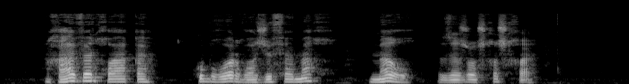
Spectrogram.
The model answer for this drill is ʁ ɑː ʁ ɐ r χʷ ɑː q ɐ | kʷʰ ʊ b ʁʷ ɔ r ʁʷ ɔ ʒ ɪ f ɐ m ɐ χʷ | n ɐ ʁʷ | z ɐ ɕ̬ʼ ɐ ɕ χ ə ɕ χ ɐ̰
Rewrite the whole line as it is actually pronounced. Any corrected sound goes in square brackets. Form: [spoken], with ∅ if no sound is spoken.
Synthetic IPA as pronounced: ʁ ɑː [v] ɐ r χʷ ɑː q ɐ | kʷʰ ʊ b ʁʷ ɔ r ʁʷ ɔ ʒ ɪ f ɐ m ɐ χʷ | [m] ɐ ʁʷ | z ɐ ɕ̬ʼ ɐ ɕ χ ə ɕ χ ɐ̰

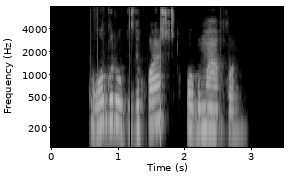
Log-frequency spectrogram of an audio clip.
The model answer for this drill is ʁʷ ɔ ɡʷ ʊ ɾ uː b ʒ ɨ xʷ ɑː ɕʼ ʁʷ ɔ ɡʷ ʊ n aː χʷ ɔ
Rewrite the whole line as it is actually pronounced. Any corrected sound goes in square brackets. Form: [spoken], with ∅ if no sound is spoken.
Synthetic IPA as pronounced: ʁʷ ɔ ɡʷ ʊ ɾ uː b [z] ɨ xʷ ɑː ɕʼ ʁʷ ɔ ɡʷ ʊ [m] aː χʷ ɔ

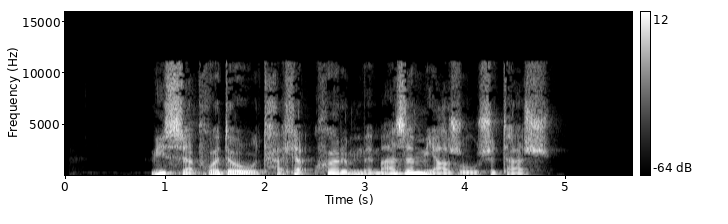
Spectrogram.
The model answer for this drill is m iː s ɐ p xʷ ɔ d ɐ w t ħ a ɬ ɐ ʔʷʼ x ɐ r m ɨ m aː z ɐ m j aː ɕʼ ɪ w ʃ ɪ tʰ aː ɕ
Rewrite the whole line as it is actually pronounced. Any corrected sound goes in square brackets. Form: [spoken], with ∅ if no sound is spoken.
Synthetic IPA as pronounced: m iː s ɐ p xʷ ɔ d ɐ w t ħ a ɬ ɐ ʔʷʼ x ɐ r m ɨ m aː z ɐ m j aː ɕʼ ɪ w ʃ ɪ tʰ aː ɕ

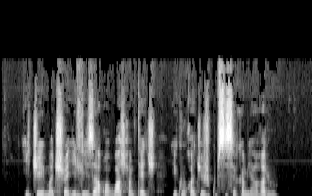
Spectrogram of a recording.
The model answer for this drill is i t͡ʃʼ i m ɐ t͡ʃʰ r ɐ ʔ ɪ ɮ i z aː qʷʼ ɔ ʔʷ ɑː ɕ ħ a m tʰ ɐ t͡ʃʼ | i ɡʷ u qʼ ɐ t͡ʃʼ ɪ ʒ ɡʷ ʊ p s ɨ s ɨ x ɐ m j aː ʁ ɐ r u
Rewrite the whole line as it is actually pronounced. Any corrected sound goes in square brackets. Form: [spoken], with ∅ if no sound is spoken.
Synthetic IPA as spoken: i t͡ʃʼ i m ɐ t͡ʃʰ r ɐ ʔ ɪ ɮ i z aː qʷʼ ɔ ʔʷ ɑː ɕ ħ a m tʰ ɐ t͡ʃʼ | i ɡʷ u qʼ ɐ t͡ʃʼ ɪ ʒ ɡʷ ʊ p s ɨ s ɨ x ɐ m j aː ʁ ɐ r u

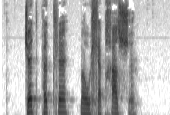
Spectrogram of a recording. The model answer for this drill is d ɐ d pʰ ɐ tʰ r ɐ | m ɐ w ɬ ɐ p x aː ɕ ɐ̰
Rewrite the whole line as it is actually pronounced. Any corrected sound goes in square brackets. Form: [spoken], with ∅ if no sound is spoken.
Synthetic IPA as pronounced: [d͡ʒ] ɐ d pʰ ɐ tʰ r ɐ | m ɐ w ɬ ɐ p [χ] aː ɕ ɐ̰

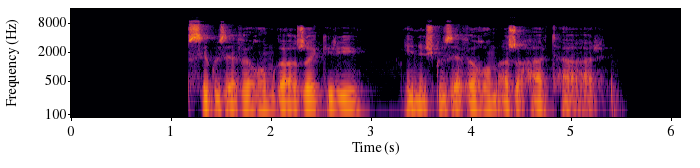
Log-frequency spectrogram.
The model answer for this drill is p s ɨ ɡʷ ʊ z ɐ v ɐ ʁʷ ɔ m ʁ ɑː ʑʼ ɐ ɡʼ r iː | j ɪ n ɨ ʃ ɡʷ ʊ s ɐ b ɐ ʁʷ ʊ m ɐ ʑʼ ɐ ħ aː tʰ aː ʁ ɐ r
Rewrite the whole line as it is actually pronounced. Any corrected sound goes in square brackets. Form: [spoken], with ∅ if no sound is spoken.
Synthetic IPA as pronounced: p s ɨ ɡʷ ʊ z ɐ v ɐ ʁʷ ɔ m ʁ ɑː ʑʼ ɐ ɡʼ r iː | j ɪ n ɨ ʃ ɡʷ ʊ [z] ɐ [v] ɐ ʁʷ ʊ m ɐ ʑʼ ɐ ħ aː tʰ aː ʁ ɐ r

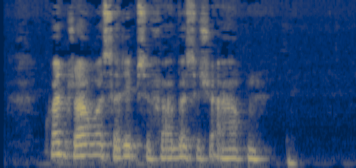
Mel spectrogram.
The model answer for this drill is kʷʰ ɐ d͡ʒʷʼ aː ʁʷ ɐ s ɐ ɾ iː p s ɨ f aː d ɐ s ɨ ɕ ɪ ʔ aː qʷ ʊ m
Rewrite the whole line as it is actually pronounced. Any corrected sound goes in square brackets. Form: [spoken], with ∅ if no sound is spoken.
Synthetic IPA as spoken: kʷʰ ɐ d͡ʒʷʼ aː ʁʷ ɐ s ɐ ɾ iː p s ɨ f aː [b] ɐ s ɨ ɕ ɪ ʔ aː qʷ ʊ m

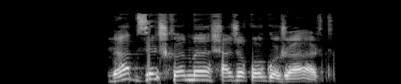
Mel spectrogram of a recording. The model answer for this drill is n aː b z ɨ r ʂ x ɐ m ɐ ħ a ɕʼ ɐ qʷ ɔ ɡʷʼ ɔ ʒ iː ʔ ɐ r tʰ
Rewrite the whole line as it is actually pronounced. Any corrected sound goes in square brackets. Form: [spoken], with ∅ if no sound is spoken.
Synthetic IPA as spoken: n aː b z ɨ r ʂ x ɐ m ɐ ħ a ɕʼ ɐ qʷ ɔ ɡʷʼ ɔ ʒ [aː] ʔ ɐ r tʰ

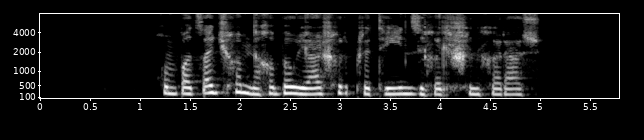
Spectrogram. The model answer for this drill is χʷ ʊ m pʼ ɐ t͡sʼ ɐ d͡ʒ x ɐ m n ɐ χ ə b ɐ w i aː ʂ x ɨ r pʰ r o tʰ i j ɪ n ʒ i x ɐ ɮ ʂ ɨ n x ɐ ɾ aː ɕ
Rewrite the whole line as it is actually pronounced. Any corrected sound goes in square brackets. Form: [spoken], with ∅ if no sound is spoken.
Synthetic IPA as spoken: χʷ ʊ m pʼ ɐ t͡sʼ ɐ d͡ʒ x ɐ m n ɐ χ ə b ɐ w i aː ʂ x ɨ r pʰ r o tʰ [e] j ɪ n [z] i x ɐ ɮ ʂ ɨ n x ɐ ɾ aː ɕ

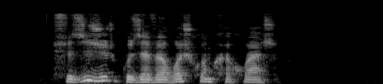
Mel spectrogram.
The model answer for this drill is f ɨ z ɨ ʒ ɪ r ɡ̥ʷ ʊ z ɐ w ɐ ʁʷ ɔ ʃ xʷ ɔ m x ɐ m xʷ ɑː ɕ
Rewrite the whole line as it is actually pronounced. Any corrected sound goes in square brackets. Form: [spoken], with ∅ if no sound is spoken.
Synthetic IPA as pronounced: f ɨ z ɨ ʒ ɪ r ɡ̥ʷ ʊ z ɐ [v] ɐ ʁʷ ɔ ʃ xʷ ɔ m x ɐ [∅] xʷ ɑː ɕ

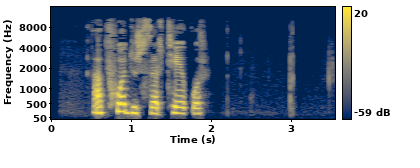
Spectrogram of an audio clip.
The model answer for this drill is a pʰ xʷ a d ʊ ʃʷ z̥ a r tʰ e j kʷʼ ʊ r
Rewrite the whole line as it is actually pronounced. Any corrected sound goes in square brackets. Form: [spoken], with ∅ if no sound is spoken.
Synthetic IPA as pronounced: a pʰ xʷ a d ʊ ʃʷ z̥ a r tʰ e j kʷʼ ʊ r

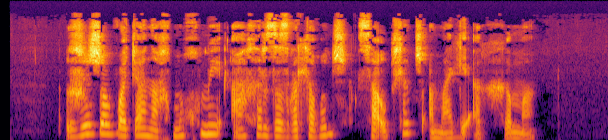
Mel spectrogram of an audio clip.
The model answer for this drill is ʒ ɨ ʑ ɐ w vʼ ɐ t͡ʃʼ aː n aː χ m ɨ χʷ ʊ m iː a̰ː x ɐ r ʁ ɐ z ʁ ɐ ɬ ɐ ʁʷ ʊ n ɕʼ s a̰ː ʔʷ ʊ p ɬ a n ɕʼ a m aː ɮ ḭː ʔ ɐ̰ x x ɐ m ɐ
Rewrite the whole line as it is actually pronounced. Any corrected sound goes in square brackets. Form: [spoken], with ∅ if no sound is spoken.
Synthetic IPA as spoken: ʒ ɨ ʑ ɐ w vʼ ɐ t͡ʃʼ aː n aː χ m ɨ χʷ ʊ m iː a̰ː x ɐ r [z] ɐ z ʁ ɐ ɬ ɐ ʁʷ ʊ n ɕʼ s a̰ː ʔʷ ʊ p ɬ [ɐ] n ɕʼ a m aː ɮ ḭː ʔ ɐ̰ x x ɐ m ɐ

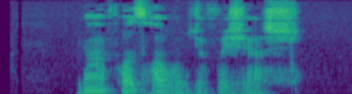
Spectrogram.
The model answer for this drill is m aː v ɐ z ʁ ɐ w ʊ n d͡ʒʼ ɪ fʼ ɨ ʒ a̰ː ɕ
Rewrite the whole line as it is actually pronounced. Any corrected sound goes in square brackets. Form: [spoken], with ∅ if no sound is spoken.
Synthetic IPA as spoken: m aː [f] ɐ z ʁ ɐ w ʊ n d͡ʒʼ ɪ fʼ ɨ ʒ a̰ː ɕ

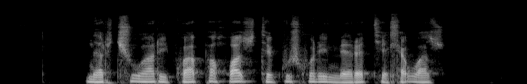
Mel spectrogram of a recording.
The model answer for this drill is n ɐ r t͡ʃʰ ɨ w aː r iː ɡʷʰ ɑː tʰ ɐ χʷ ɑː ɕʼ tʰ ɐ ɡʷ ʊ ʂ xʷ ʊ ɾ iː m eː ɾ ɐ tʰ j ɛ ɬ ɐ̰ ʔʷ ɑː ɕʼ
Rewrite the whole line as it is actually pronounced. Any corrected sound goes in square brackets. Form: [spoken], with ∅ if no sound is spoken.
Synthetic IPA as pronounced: n ɐ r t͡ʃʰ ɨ w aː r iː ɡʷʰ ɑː [pʰ] ɐ χʷ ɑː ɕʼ tʰ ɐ ɡʷ ʊ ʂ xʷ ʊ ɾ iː m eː ɾ ɐ tʰ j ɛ ɬ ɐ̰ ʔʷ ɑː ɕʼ

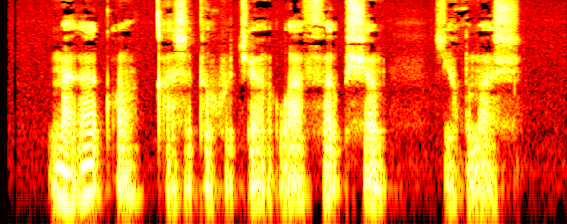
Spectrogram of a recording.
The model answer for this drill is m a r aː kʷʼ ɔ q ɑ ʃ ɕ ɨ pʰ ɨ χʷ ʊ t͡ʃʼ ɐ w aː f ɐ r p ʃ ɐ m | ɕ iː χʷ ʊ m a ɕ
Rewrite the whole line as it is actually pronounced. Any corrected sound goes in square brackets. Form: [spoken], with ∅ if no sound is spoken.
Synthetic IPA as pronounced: m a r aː kʷʼ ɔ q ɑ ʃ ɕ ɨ pʰ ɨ [xʷ] ʊ t͡ʃʼ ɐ w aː f ɐ r p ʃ ɐ m | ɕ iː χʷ ʊ m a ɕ

